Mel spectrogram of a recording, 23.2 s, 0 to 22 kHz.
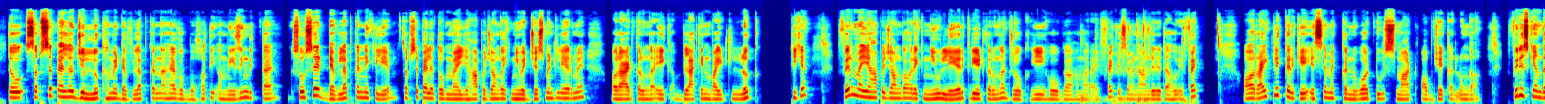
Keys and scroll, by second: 16.2-17.7 typing.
